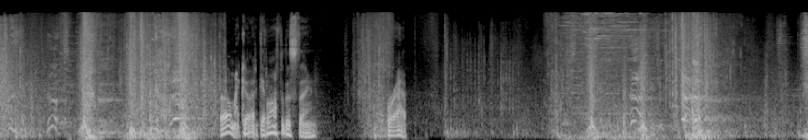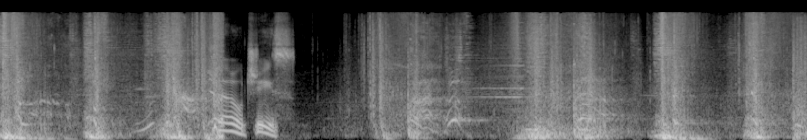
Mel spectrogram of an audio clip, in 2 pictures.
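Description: Blades swish and clash in a fast sword fight.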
